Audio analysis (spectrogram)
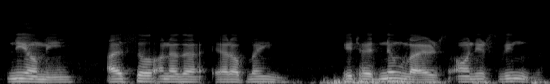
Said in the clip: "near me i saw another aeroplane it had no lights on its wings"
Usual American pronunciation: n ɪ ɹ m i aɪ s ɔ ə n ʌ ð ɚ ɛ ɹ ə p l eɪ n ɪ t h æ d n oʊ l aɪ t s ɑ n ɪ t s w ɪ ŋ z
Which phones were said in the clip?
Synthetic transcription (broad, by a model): n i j m i aɪ s ɔ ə n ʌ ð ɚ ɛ ɹ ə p l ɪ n ɪ t h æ d n oʊ l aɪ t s ɑ n ɪ t s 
